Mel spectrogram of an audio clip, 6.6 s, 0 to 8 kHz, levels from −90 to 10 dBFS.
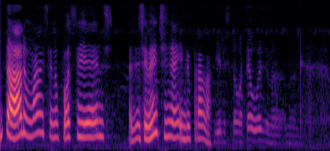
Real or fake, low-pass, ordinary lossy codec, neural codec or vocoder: real; 7.2 kHz; AAC, 32 kbps; none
